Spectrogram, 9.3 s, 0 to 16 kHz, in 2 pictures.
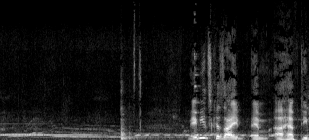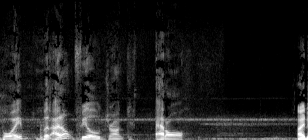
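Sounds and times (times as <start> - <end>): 
long wavering howl-like tone: 0.0 - 9.2
speech: 2.8 - 7.5
glasses clinking in a toast: 2.9 - 3.6, 4.4 - 7.4.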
